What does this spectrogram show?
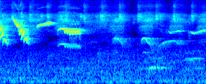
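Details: Loose, wild double-collared seedeater, black with a bluish-white bill, singing firmly close to a female; loud, bright, high whistles sweep down in fast phrases, then softer notes follow, under a pulsing insect chorus.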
